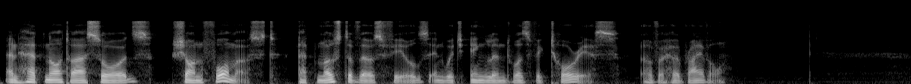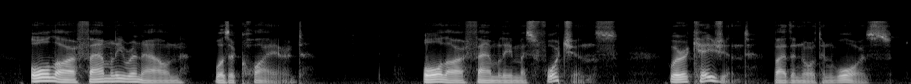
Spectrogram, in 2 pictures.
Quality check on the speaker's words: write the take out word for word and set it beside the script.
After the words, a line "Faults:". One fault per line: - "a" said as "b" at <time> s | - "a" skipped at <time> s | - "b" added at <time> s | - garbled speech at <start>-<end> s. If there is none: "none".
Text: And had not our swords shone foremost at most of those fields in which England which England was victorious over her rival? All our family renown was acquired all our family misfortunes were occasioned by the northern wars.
And had not our swords shone foremost at most of those fields in which England was victorious over her rival? All our family renown was acquired all our family misfortunes were occasioned by the northern wars.
Faults:
- "which England" skipped at 5.1 s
